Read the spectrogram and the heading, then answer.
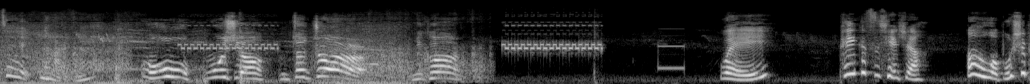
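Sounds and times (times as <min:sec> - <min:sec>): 
speech: 0:00.0 - 0:04.8, 0:07.2 - 0:07.8, 0:08.4 - 0:10.2
mobile phone ringing: 0:01.8 - 0:02.8, 0:05.0 - 0:06.9.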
